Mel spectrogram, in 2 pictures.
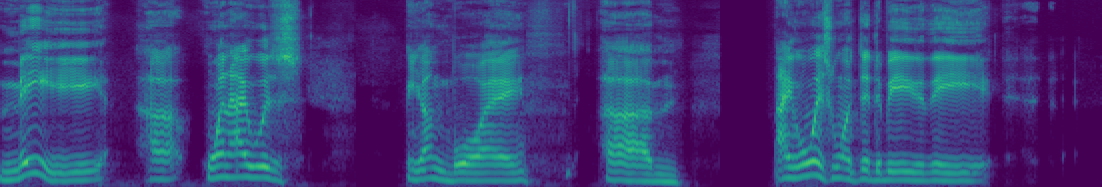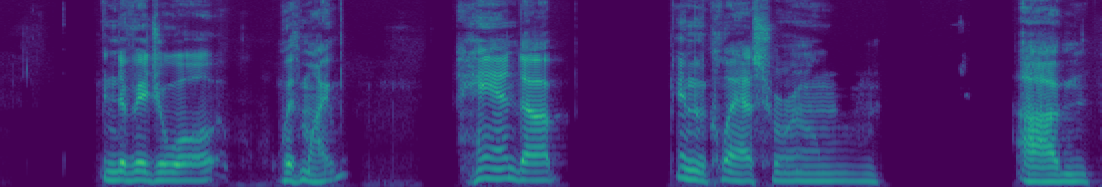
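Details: Stuttering in an adult man described as having a pretty strong stutter, more than almost any other guest; he says its severity varies.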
